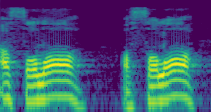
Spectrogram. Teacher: فيجعلون اللام مفخمة متأثرة بالصاد قبلها · Term: بتفخيم اللام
